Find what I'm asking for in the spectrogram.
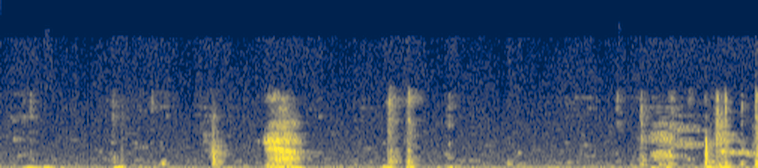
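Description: Typing on a computer keyboard while entering a database query, a scattered run of sharp clicks and taps at close range with uneven gaps and no talk.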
